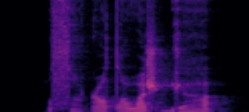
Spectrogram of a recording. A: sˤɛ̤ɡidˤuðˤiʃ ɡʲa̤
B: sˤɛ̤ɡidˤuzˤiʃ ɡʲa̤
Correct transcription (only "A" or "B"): A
